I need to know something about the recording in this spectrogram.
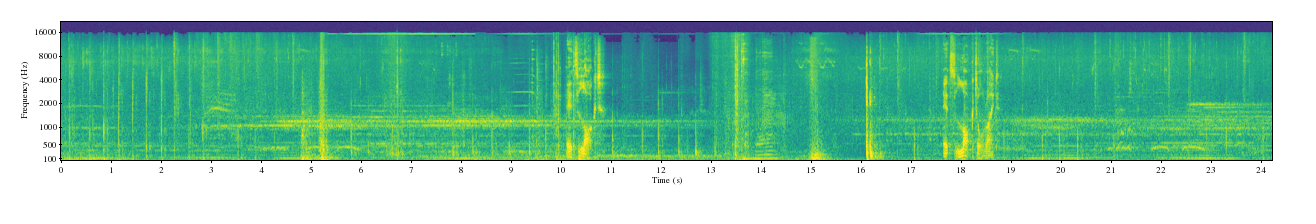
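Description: Footsteps tread on stone and wooden floors.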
